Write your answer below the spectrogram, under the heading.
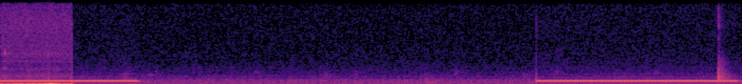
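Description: A phone call is placed to a woman at a house: a burst of noisy dialing, then a steady ringback tone that pauses for several seconds and resumes with a click before ending. No one speaks.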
